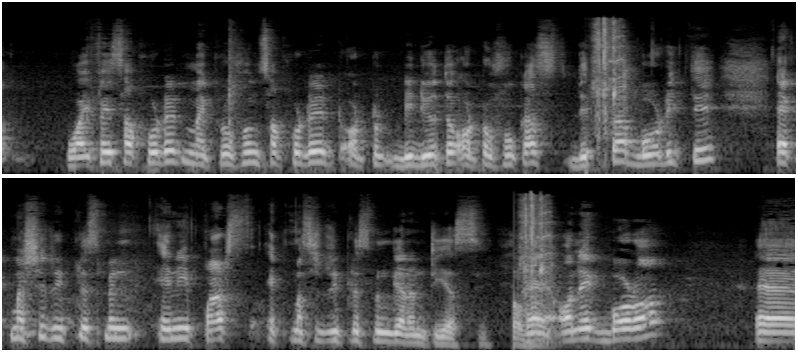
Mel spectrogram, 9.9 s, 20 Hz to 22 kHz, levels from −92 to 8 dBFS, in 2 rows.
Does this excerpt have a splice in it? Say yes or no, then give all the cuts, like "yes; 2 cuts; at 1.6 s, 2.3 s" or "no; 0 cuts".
yes; 2 cuts; at 3.7 s, 8.2 s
